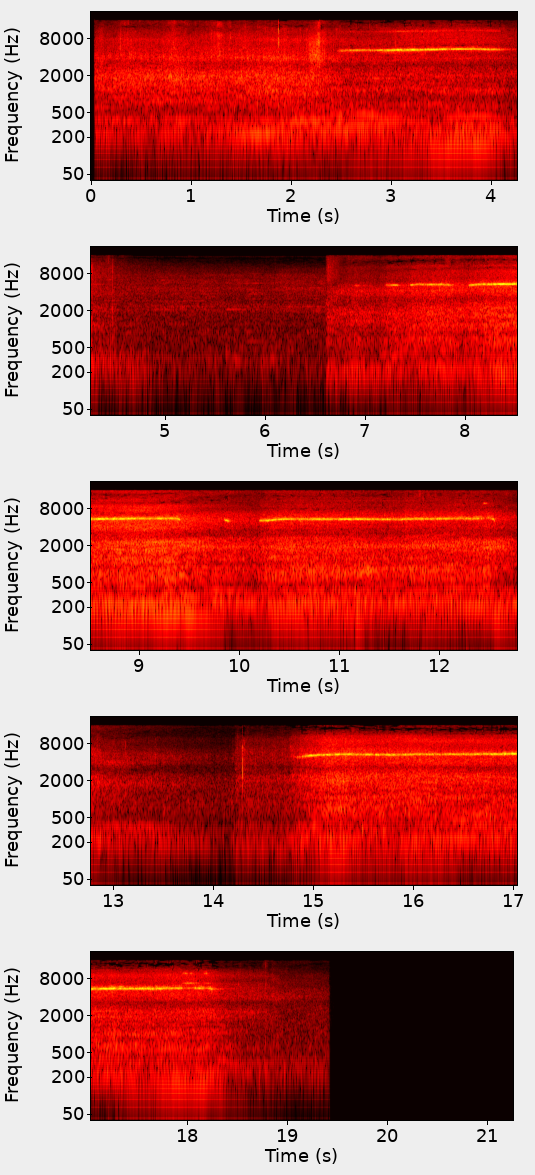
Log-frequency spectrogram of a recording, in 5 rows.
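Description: Daihatsu Feroza's four-cylinder engine revving hard under load in three bursts, its pitch rising and falling, as the 4x4 claws up a muddy trail with its wheels spinning. A steady high whine rides over the loudest stretches, and the sound cuts off abruptly near the end.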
